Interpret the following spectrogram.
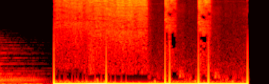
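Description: A held brass chord fades out, then a burst of loud hissing static with a few sharp crackles runs for about three seconds and cuts off abruptly near the end: an old-television static sound effect.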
